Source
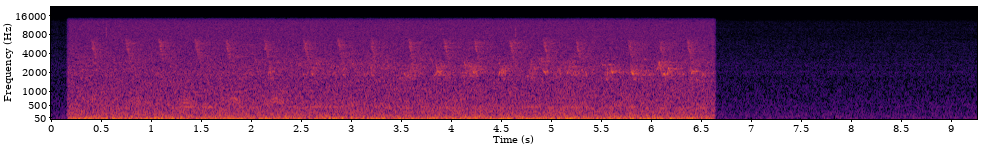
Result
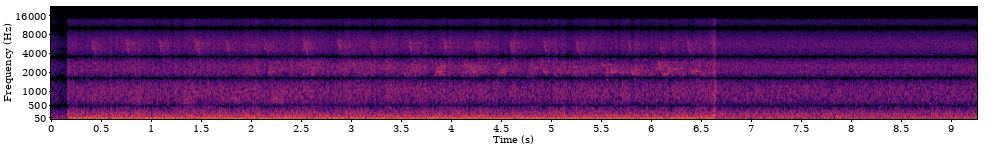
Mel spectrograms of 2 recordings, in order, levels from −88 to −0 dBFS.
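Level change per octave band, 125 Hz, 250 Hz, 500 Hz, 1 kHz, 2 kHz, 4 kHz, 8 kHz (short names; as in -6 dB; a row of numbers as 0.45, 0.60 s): -1.5, -4.5, -13.0, -4.0, -6.5, -6.5, -6.0 dB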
